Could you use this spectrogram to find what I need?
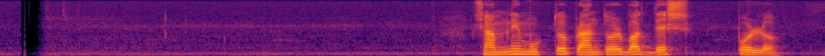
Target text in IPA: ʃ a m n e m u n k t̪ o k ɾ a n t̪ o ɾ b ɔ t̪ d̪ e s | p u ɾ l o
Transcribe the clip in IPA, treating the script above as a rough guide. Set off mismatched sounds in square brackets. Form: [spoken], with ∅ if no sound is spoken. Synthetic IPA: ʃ a m n e m u [∅] k t̪ o [p] ɾ a n t̪ o ɾ b ɔ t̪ d̪ e [ʃ] | p [o] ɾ l o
